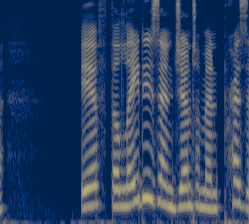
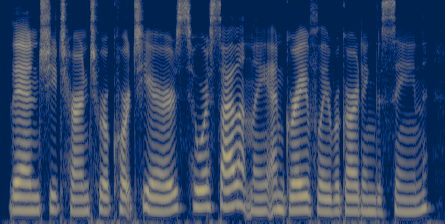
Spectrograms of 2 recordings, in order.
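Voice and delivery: ordinary delivery

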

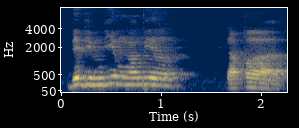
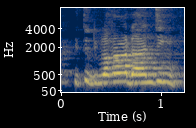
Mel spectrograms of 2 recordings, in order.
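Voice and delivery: fast panicked; 8 semitones higher, faster than usual. Retold or imitated. Panicked friend explaining, fleeing dog.

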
